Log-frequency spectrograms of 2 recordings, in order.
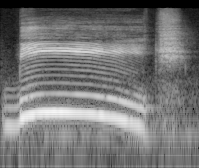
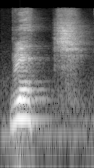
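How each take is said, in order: First: The vowel is long and pushed out. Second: The vowel is short and clipped. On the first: It means a seaside shore. The speaker calls it right. "be에서 소리를 밀어주셔야 돼요. 자, 밀어서 갑니다" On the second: It sounds like a swear word. The speaker calls it wrong. "beach 이러면 안 돼요. 욕돼요"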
